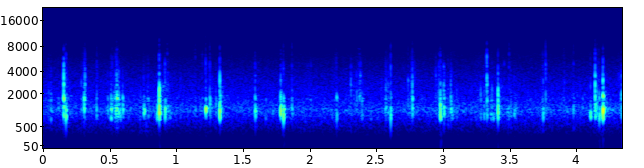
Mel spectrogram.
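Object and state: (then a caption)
Plastic game controller buttons. A hollow, handheld blue plastic game controller is held in both hands close to the microphone while fingertips and thumbs tap and click its buttons. About 19 quiet, sharp, dry clicks and taps come in an irregular rhythm, centered in the midrange with a little brightness, no low end and no ring after each one.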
